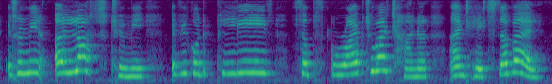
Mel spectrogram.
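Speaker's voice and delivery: ordinary delivery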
